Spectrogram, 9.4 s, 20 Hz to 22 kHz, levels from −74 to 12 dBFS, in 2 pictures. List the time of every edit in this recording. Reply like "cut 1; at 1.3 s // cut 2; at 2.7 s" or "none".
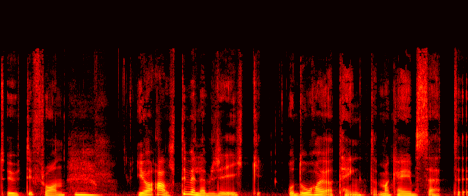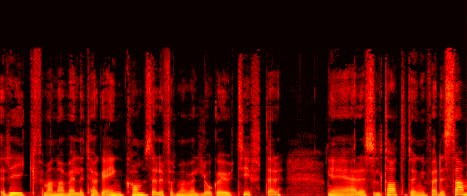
cut 1; at 4.2 s // cut 2; at 5.1 s // cut 3; at 7.9 s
